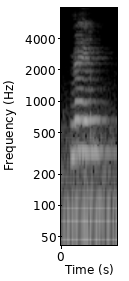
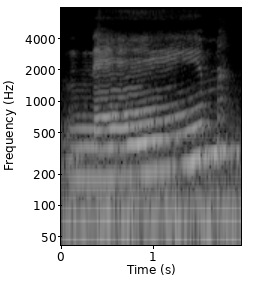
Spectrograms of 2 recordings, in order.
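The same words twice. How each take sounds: First: The word is said short and quick. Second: The word is drawn out slowly. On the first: The speaker calls it right. "we're saying it quickly, we're not droning" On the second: The speaker calls it wrong. "it's not"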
